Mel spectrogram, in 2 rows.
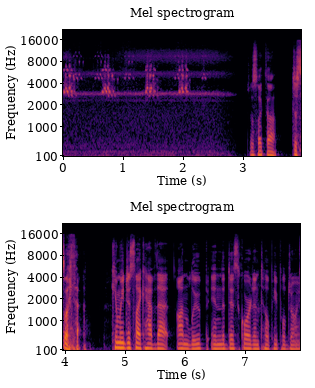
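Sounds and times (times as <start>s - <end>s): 
crickets chirping at night: 0.0s - 2.9s
speech: 3.1s - 7.9s.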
